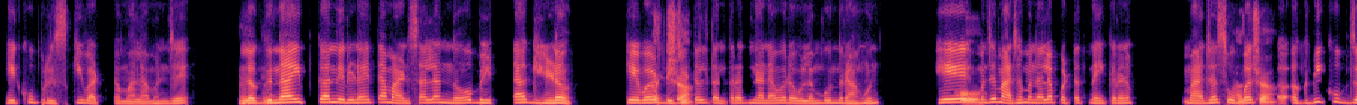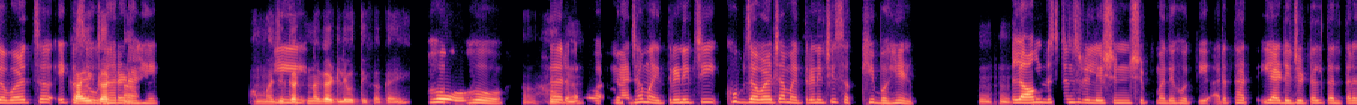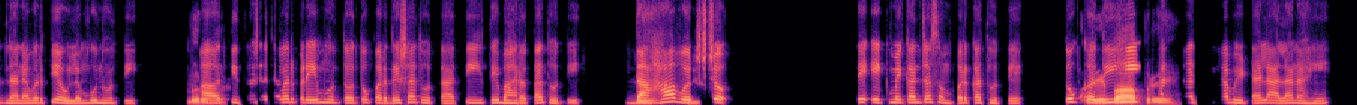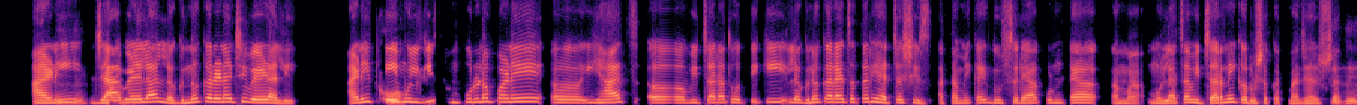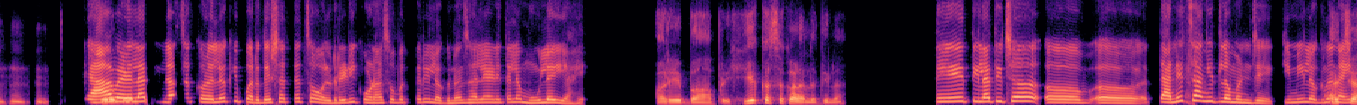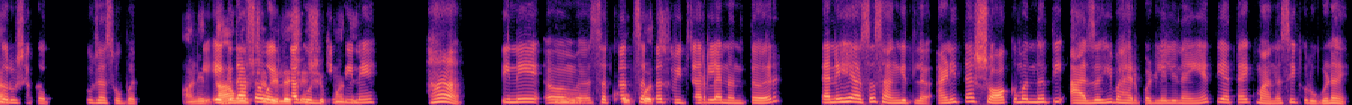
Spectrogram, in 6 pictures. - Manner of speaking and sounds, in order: in English: "लाँग डिस्टन्स रिलेशनशिप"; other background noise; in English: "रिलेशनशिपमध्ये"
- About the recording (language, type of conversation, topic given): Marathi, podcast, डिजिटल तंत्रज्ञानाने नात्यांवर कसा परिणाम केला आहे?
